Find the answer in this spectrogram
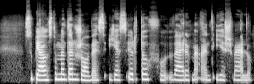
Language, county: Lithuanian, Panevėžys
